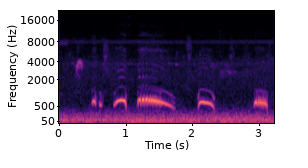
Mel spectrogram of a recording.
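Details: Spotted dove breeding male from 2023 delivering the โยนคูอ่าง song. Short double coos precede a long, falling, slurred coo, followed by hooked coos. A steady low background rumble is heard.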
